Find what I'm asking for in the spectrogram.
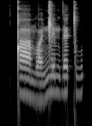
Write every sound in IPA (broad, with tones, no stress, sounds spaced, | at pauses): ǃ aː˦˨ m lˠ ɛ˨ ŋ͡ǁ e˦ m d ɛ˦ ǀ ṳ˦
